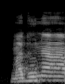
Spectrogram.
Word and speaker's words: मधुनी: ऐसे मधु मधुनि मधुनि मधु मधुनि मधुनी मधुनि नहीं, मधुनी मधुन है।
